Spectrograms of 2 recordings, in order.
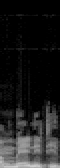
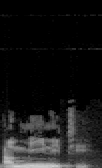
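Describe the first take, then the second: First: The E is a short vowel, not 'ee'. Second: The E is a long high front 'ee' vowel. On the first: The speaker calls it wrong. "not amenity that we hear of locally" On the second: The speaker calls it right. "letter E in this word takes the long, what we call the long high front sound, E"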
